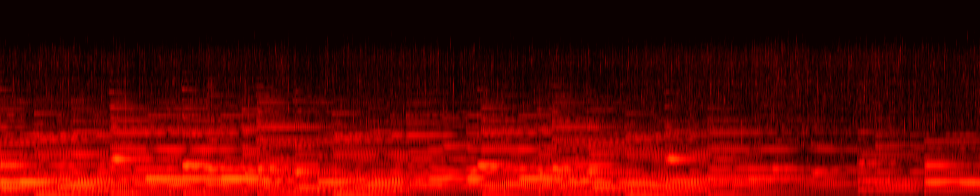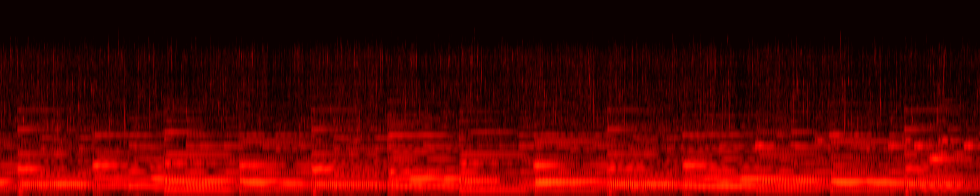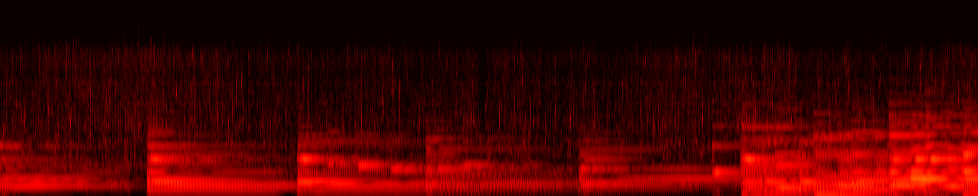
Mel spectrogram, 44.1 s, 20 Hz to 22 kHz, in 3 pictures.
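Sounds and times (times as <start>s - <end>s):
running water hiss: 0.0s - 44.0s
slow solo piano: 0.0s - 44.0s.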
